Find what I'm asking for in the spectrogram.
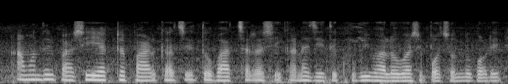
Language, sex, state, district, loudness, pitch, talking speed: Bengali, female, West Bengal, North 24 Parganas, -17 LUFS, 170 Hz, 155 wpm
